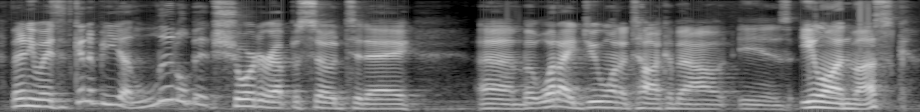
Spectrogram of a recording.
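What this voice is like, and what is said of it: Hoarse, strained voice. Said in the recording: “kind of losing my voice today. It was a loud night of trivia.”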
